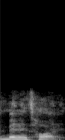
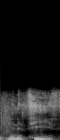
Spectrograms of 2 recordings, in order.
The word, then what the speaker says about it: Minotaur: It's a minotaur. Minotaur. Don't say minotees.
